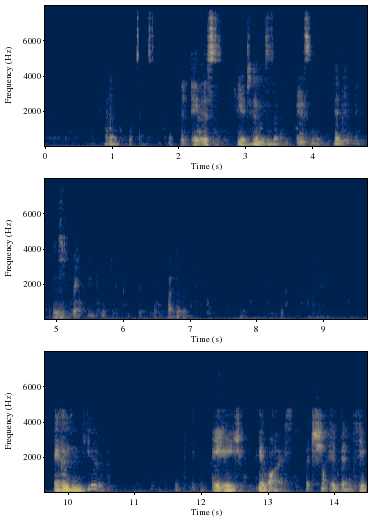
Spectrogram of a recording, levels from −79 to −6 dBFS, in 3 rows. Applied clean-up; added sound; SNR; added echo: neural mask model DeepFilterNet 3.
